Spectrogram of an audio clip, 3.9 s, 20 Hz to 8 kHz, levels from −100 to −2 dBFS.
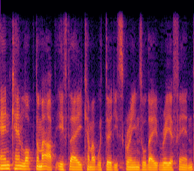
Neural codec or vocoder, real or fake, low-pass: codec, 16 kHz in and 24 kHz out, 1 kbps, XY-Tokenizer; fake; 7.2 kHz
